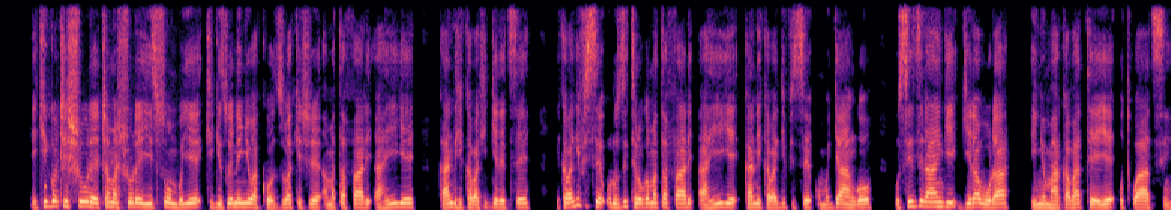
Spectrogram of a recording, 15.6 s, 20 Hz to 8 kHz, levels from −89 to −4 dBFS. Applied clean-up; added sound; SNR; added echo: none; none; none; none.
